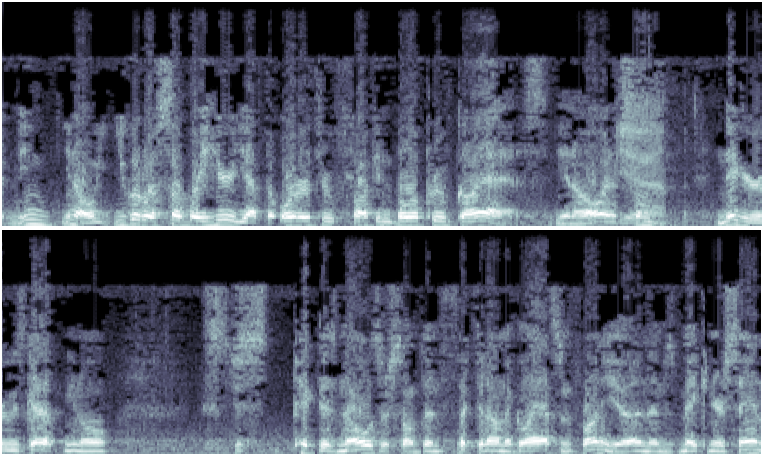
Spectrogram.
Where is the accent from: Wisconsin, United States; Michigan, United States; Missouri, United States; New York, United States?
Michigan, United States; Detroit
